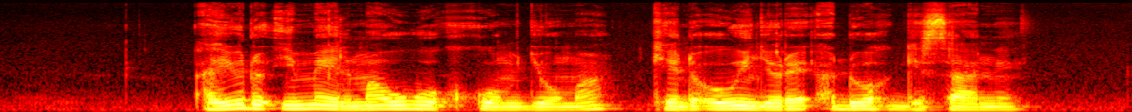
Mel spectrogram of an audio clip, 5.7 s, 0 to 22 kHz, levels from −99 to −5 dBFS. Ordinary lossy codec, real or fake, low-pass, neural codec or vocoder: none; real; 19.8 kHz; none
